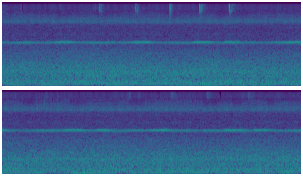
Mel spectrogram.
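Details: Crimean crickets sing at night in the south while a night breeze blows, giving a sustained high trill punctuated by brighter bursts, layered over even broadband wind hiss and low background rumble.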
